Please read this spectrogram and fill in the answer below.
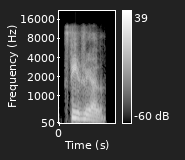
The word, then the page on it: ferial: Indian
